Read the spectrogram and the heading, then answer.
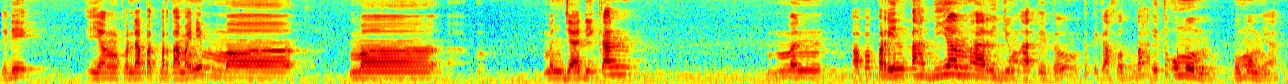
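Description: Indonesian male teacher, slightly higher voice, patient and repetitive explanations, faint background hiss. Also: slow, pauses often. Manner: reads Arabic passages then explains in plain, repetitive phrasing. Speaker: Islamic jurisprudence teacher. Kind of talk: explaining and translating a classical Arabic text.

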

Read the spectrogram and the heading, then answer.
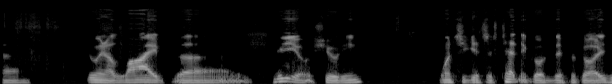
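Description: A man with a fairly low voice hosts a casual conversation. He rambles from one thought to the next, and the sound is dry and close, with little room in it. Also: a bit bright, no echo, rough recording. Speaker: podcast host. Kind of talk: casual chat.

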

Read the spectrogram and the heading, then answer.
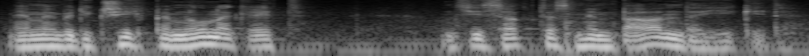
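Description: A man's voice: low voice, quick pace, darkish tone, slightly rough. An actor playing a gossipy, teasing small-town policeman with a Bavarian accent in a naturalistic radio drama. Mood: confiding.

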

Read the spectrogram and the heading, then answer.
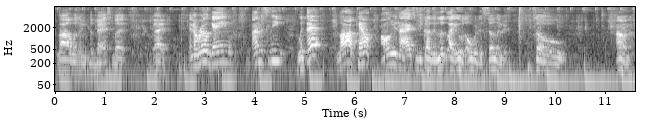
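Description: A young man with an American accent giving casual, slangy, laid-back reaction commentary, thinking out loud. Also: medium pitch, big pitch swings, normal speed, slight background noise. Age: young adult. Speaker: reaction video host. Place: room with leather couch and large windows, indoors. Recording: roomy echo, music behind.

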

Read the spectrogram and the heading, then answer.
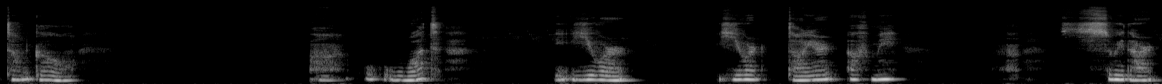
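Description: A clingy, obsessive young boyfriend, as a woman whispers him in an ASMR roleplay. His soft, breathy whisper is slow and mellow, and he stammers and pleads as he goes. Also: medium pitch.

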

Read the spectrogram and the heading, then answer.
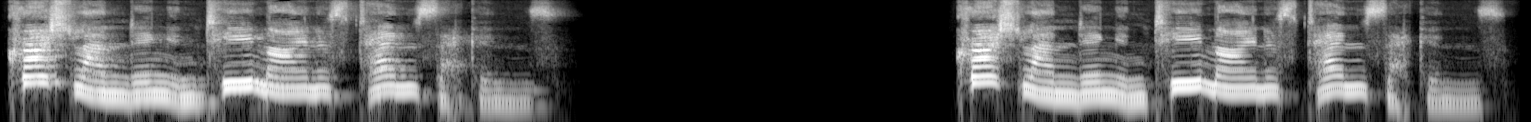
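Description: Slow female spaceship computer acted by a woman. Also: huge pitch swings, exaggerated voice. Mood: calm, impersonal. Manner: measured, formal announcement delivery. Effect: pitch-shifted doubling and spacey reverb. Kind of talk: scripted sci-fi announcement.

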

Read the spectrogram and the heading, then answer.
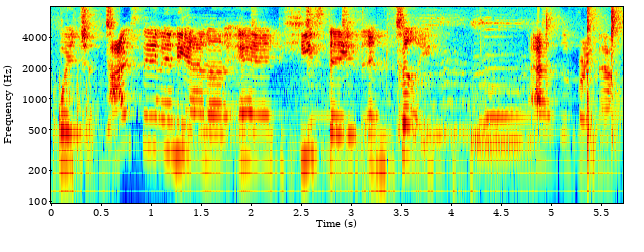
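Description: A young American woman with a fairly high voice chats in a slangy, playful way. The room adds clear echo, and music runs behind her talk. She sounds like someone co-hosting a casual home vlog. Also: slow pace. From United States. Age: young adult. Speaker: vlogger, co-host. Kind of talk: casual chat to camera. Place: living room couch, indoors.

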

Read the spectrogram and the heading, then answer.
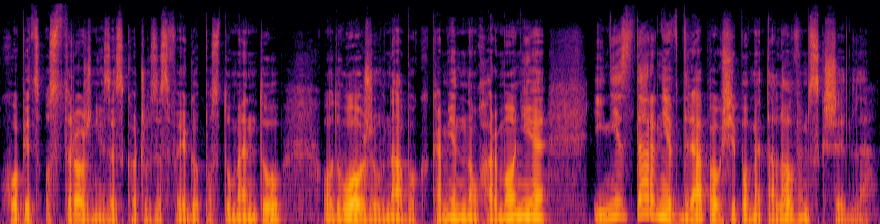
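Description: A man's voice: low-pitched, very animated, normal speed, a little mellow, no echo, studio quality. A man narrating an audio drama as a storyteller, reading scripted prose. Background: faint music.

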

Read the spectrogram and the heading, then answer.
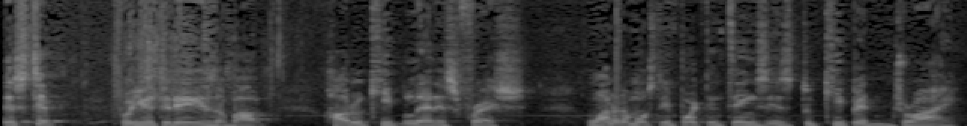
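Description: A man in his sixties demonstrating a cooking tip in a home kitchen, in a relaxed, folksy way with many fillers. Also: a little high, a little slow, breathy edge. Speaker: chef.

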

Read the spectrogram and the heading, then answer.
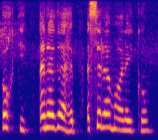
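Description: A woman voicing a meek, obedient little boy in a children's cartoon, speaking gently and submissively. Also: a little high, fast, slight background noise, natural voice. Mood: meek, weary. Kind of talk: dubbed children's cartoon acting.

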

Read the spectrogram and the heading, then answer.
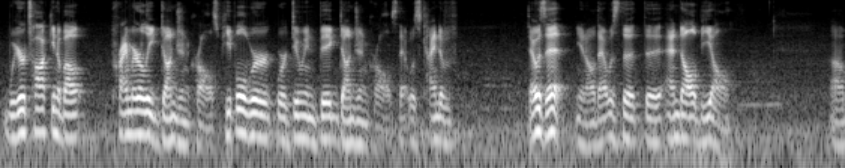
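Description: A middle-aged man talks through a review in a casual, musing way. His voice sits at an average male pitch, and his phrasing stops and starts as he moves between commentary and reading aloud. He is recorded at a desk microphone with some low rumbling noise behind him. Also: fairly bright tone. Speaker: host of a tabletop gaming review series. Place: small indoor studio room. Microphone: desk microphone in front of him.

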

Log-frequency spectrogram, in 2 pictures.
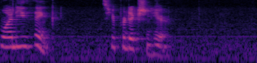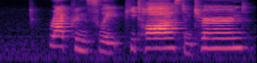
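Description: A middle-aged woman reads a picture book to children in a teacherly way. Her pitch moves expressively and her pace is measured. The sound is echoey, like a living room. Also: expressive, bright, forceful tone. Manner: teacherly, dramatic phrasing. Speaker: storybook reader. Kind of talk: expressive children's read-aloud.

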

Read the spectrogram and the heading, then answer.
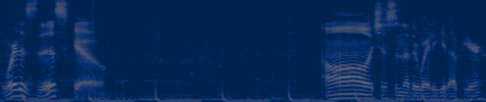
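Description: A man's voice: lowish voice, big pitch swings, a little slow. A young man on a headset mic, casually commenting while he plays a game and jokingly mimicking its lines. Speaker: streamer. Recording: game music under voice. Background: game music.

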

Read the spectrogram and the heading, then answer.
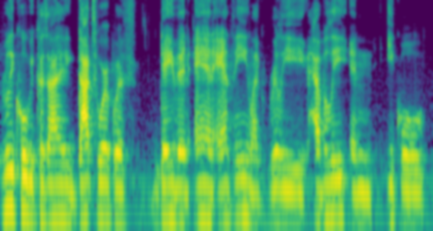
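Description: A man's voice: fairly low pitch, moderate pace. A young man, an actor, answering interview questions casually with fillers and restarts, seated in a studio. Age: young adult. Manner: relaxed, many fillers and restarts. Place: studio seat before a printed backdrop.

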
